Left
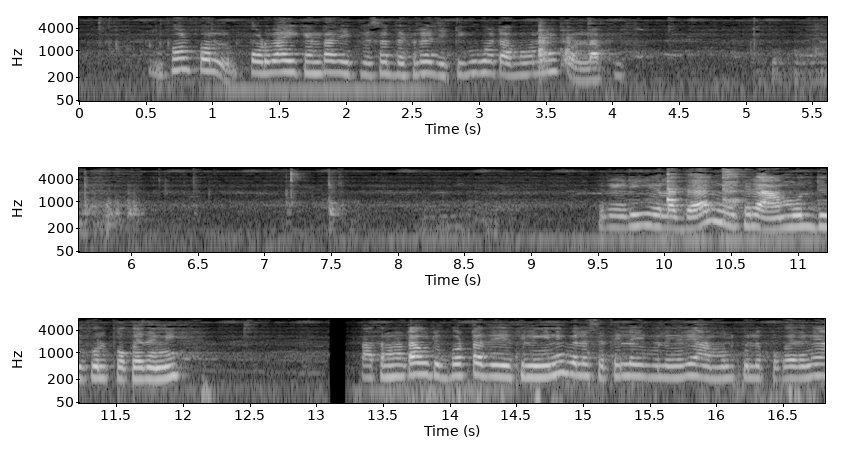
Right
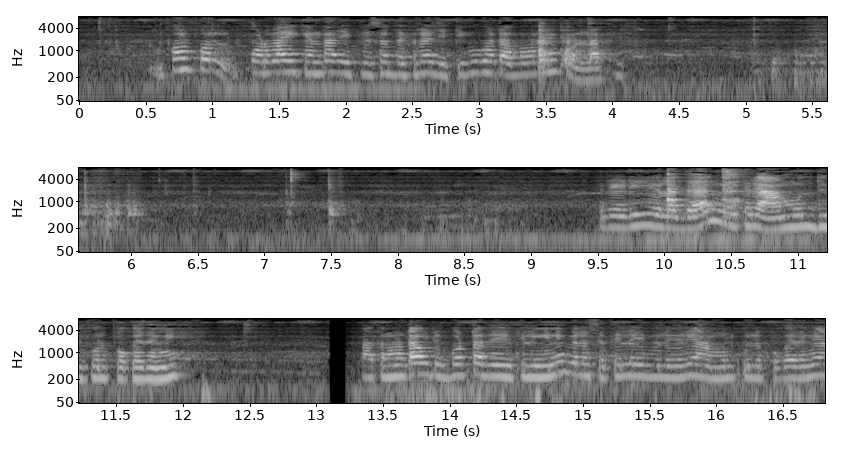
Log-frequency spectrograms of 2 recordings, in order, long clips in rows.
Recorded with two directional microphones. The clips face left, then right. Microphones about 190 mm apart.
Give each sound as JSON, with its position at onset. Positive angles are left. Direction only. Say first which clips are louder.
{"t": 0.7, "sound": "speech", "louder": "left 5 dB", "side_deg": 45}
{"t": 9.6, "sound": "speech", "louder": "left 5 dB", "side_deg": 40}
{"t": 13.3, "sound": "speech", "louder": "left 3 dB", "side_deg": 50}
